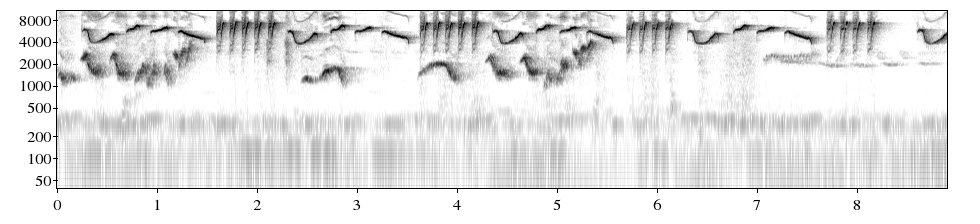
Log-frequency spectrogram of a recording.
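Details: Sunbird in vigorous (gacor) song: dense, varied high whistles with quick rising and falling slurs, bursts of sharp buzzy trills repeated every second or so, and a constant low background hum.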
